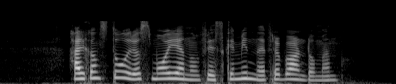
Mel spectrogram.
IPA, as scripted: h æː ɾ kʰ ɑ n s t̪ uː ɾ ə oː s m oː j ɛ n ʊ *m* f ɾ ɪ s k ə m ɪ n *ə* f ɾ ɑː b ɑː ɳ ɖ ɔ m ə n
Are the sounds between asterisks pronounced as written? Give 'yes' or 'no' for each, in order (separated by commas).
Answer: yes, yes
